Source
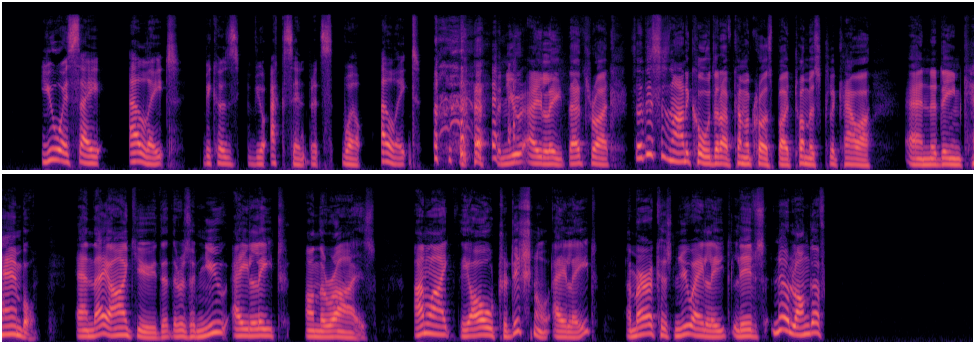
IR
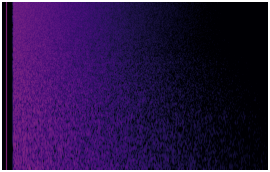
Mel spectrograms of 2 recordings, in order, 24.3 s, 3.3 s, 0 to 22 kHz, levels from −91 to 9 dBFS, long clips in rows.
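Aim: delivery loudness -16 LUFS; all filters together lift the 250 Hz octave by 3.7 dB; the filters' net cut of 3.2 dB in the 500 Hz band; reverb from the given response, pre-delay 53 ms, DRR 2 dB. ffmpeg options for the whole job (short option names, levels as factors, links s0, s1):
-filter_complex "[0:a]equalizer=f=250:t=o:g=6.5,equalizer=f=500:t=o:g=-6,asplit=2[s0][s1];[1:a]atrim=start_sample=2205,adelay=53[s2];[s1][s2]afir=irnorm=-1:irlink=0,volume=0.398[s3];[s0][s3]amix=inputs=2:normalize=0,volume=2.51"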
